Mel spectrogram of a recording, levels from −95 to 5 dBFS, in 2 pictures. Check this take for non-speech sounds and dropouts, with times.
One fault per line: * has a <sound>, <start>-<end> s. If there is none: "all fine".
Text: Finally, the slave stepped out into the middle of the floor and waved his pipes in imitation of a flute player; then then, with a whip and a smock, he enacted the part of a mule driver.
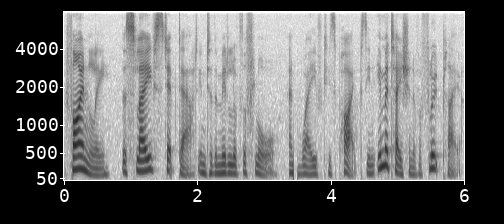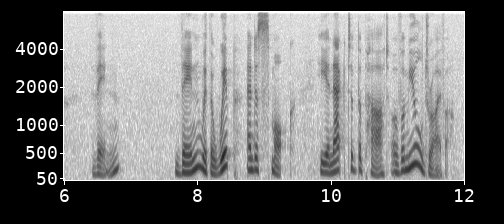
* has a dropout, 3.4-3.5 s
